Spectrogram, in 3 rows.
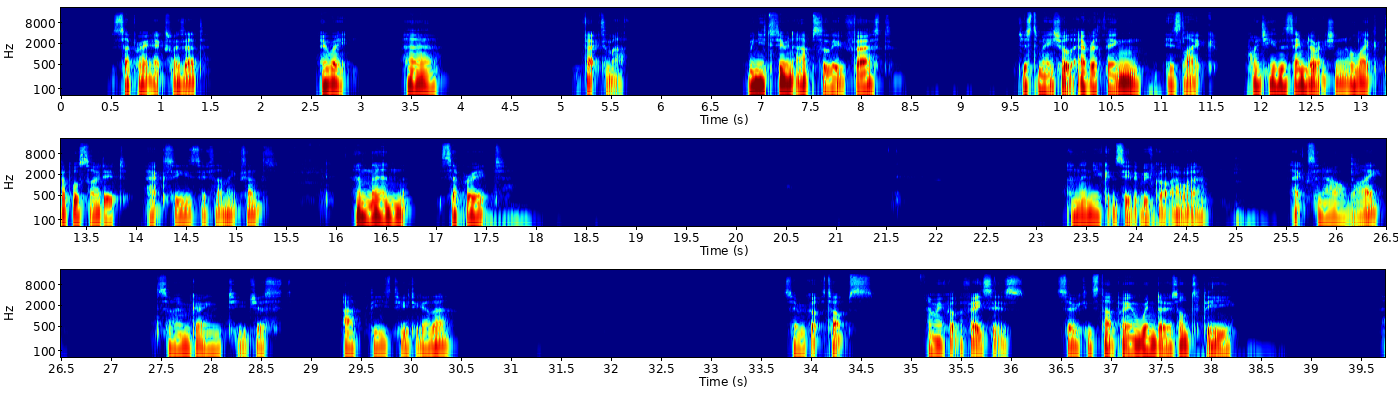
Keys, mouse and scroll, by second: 6.7-9.3 drag, 9.3-12.3 middle drag, 15.7-16.7 drag, 16.7-17.2 middle drag, 17.2 shift+a, 21.7 click, 22.5-24.2 middle drag, 24.2 ctrl+shift+click, 25.3-25.9 middle drag, 25.9 q, 29.2-30.2 drag, 31.5-34.6 middle drag, 38.4-39.7 middle drag.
